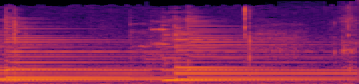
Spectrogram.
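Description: A guitar chord strummed with the index finger barring the first fret, a single sustained chord that rings close and clear, with a faint second pluck partway through as it decays.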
